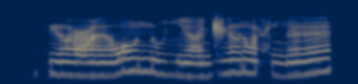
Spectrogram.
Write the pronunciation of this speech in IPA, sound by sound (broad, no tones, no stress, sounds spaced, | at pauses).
pʲ œ̃ ʕ ɛ̃ lˠ ũ n u ʎ ã d͡ʒ œ̃ ɾ õ ħ n ɛ̃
